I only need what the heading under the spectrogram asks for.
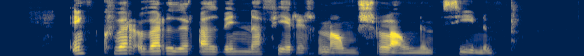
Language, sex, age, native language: Icelandic, male, 14, Icelandic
